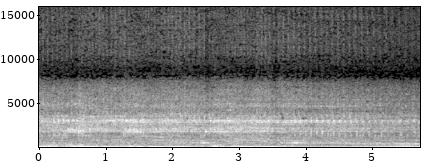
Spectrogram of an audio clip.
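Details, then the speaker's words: VAZ 21099 after cylinder head repair for misfire and lost compression in cylinder four, valve clearances exhaust 0.40, intake 0.25, fully warmed up, running on petrol: even, steady running with no misses or knocks; fan has cycled, healthy. "Ось так працює на бензи ні на газу також уже працював тут у нас обраточка качає вентилятор уже включався антифриз"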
